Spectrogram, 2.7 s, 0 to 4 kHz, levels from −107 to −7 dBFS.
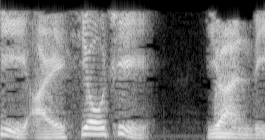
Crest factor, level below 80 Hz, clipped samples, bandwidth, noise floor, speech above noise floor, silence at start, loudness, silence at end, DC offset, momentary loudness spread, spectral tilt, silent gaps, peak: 18 dB; -40 dBFS; under 0.1%; 3.9 kHz; -63 dBFS; 44 dB; 0 s; -18 LUFS; 0 s; under 0.1%; 7 LU; -9 dB/octave; none; -2 dBFS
